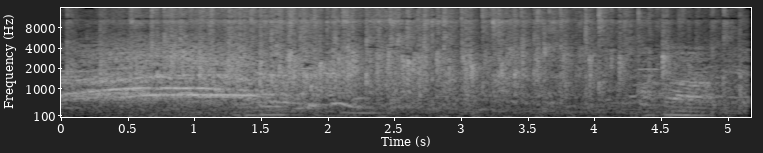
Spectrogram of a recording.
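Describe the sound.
Students at Shinkwang Girls' High School in Yongsan, Seoul, cheer and applaud loudly in the school's small auditorium as the principal introduces an American visitor, with high-pitched shrieks and steady clapping that gradually eases off, with some voices rising again near the end.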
